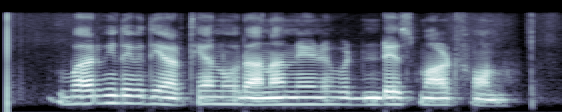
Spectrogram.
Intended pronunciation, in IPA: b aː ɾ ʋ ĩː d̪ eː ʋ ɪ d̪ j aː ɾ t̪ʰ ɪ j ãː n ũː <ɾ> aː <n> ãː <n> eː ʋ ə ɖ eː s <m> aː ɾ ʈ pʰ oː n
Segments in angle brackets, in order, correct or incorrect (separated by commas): correct, correct, correct, correct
